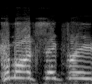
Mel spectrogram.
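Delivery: very high-pitched shout. Playing a character in a fight, yelling back at a dwarf ally: yelling back at someone. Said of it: "yelling back at him".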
